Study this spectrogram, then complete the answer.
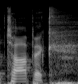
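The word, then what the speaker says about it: Topić: It's going to be a fun Nikola topic. As you said, he's Nikola Topic coming next year, but it's spelled t o p i c with the with the accent on the c.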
